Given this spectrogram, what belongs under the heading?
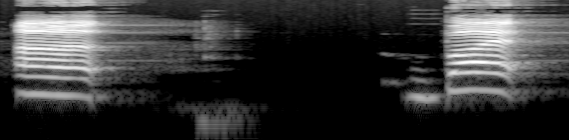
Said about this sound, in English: I don't think I've ever seen you yawn this much. It's really bad. I don't know why. I slept a lot, but maybe I slept too much.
